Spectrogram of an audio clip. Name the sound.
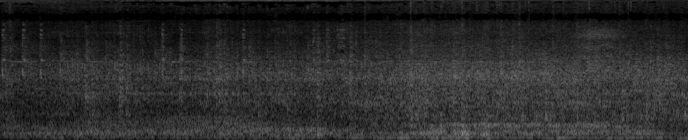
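model railway locomotive with new chip running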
